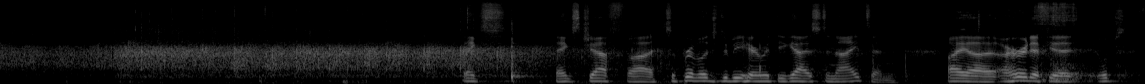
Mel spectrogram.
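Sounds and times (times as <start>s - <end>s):
audience applause welcoming a speaker: 0.0s - 5.7s
speech: 4.6s - 11.4s.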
